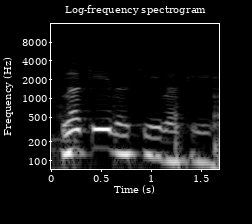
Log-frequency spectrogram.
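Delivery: starts high and loud, falls back; looky looky fading down; excited to dismayed. Real, not acted. Showing damage.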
